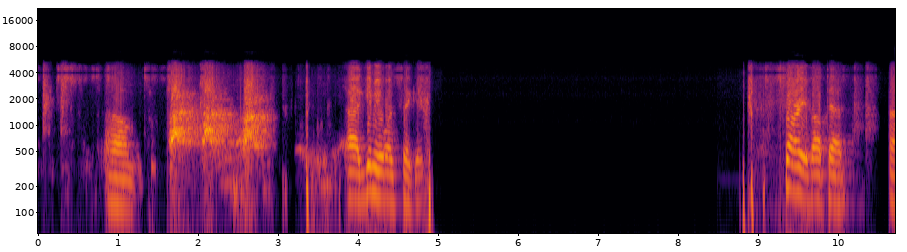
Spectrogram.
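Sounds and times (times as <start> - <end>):
speech: 0.8 - 2.7, 3.9 - 5.0, 9.3 - 10.7
dog barking indoors: 1.6 - 3.0.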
